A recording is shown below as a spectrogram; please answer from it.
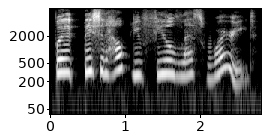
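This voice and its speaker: A woman reading the part of a calm, reassuring female children's doctor in a storybook, in a measured way. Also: sits high, dry recording, clean studio sound.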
